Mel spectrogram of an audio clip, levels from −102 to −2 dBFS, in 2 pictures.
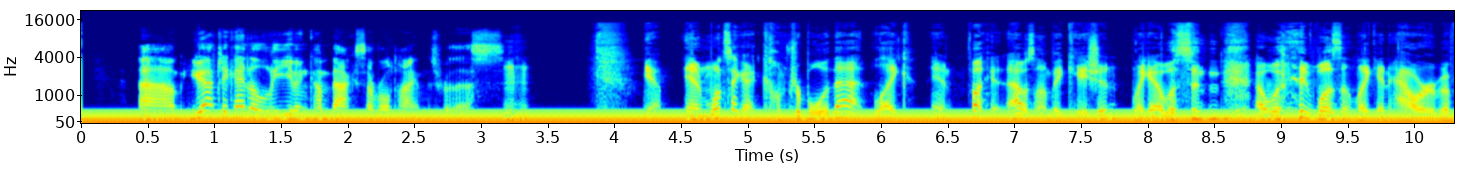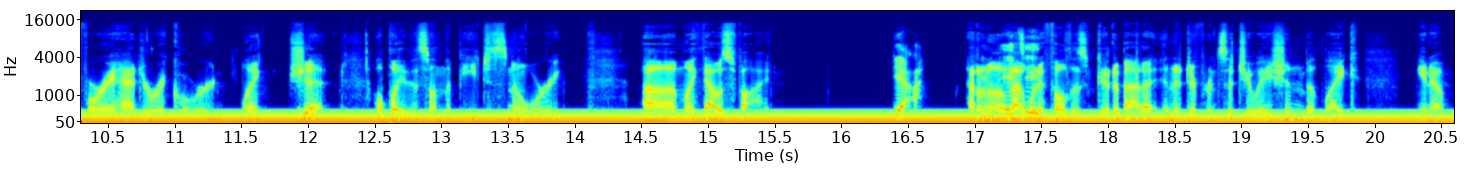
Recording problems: electrical hum; loud; throughout; 50 Hz, 6 dB below the speech

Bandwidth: 14.5 kHz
